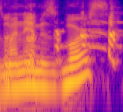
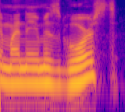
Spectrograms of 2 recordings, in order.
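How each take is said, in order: First: It is said in the speaker's normal voice. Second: It is said in a high, thin put-on voice.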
